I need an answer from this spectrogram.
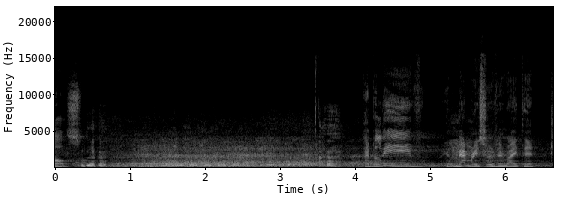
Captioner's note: laughter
